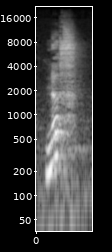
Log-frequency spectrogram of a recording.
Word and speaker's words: neuf: Neuf, so different pronunciation, neuf, neuve. And masculine plural, neuf, and feminine plural, neuve. So we don't really hear those S's on the end.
